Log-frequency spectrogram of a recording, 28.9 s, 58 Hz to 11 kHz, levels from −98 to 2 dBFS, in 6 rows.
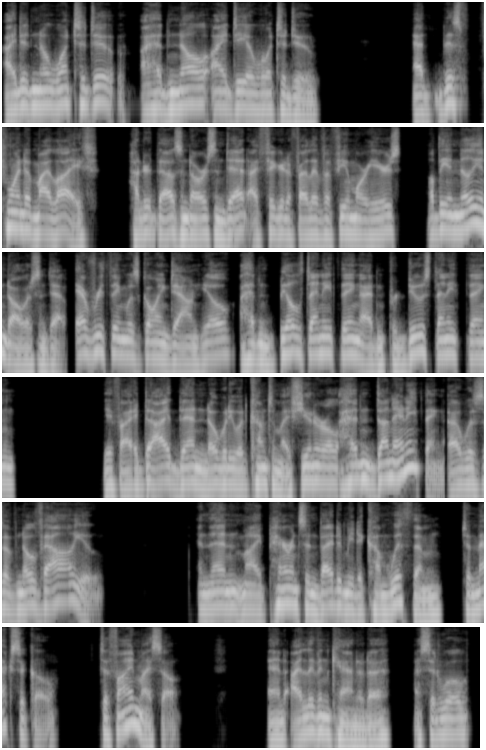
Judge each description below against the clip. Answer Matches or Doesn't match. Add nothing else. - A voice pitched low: Matches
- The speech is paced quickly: Doesn't match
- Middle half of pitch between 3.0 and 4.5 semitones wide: Matches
